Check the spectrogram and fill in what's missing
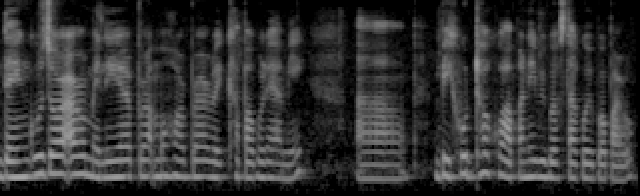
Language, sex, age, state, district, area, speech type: Assamese, female, 30-45, Assam, Morigaon, rural, spontaneous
